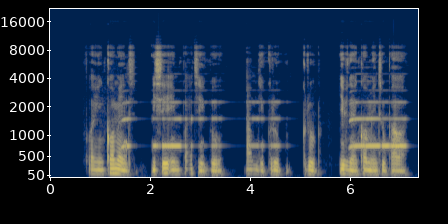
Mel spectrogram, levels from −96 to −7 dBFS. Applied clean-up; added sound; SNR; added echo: neural mask model RNNoise.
